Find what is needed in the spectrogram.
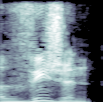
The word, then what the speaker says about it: vision: A vision 啊，注意上排牙齿摩擦下排嘴唇。 v v。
